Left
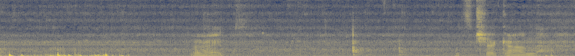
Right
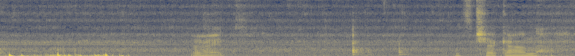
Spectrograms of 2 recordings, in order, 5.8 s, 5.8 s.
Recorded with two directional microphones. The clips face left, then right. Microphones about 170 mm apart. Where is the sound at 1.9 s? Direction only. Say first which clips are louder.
Left 1 dB; 10° right (ahead or behind).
